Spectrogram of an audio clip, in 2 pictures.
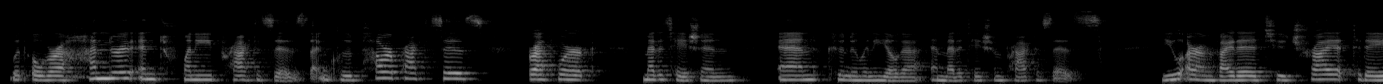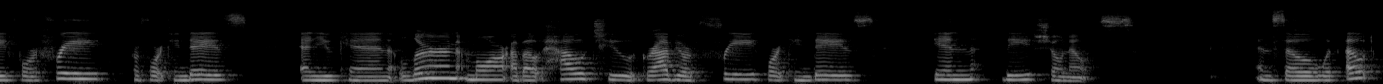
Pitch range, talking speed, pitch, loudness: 195-235 Hz, 105 wpm, 210 Hz, -36 LUFS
